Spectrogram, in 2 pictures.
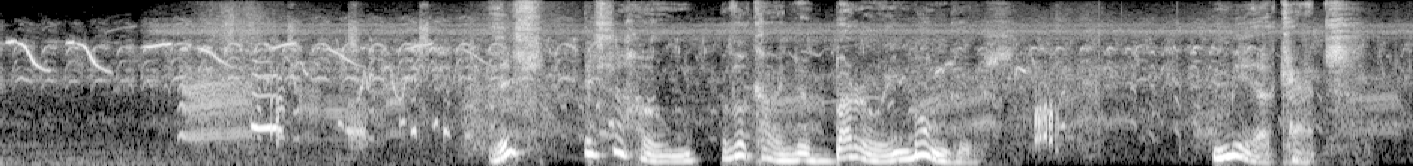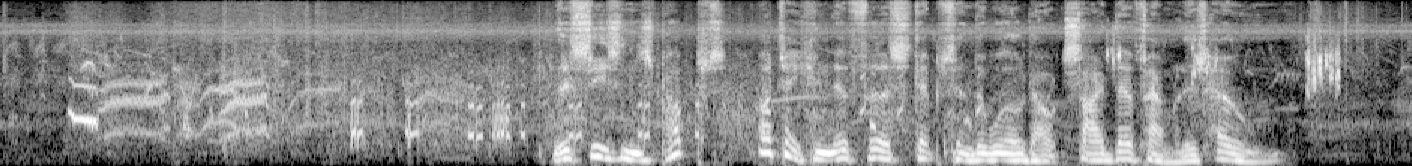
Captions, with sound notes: (CHIRRUPING) This is the home of a kind of burrowing mongoose... Meerkats. (HIGH-PITCHED CHIRPING AND GRUNTING) This season's pups are taking their first steps in the world outside their family's home.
